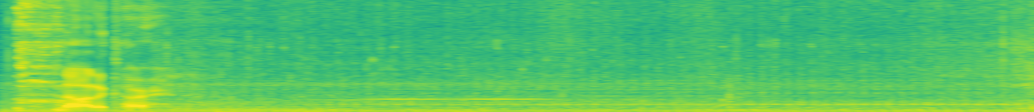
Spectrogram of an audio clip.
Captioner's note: motor burbling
